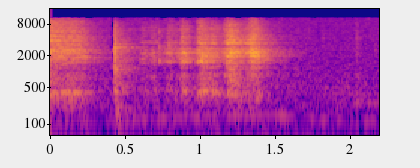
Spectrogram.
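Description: A man crying: a long ragged breath, a short click about half a second in, then a run of short, shaky sobbing breaths.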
